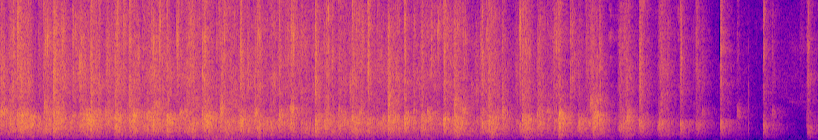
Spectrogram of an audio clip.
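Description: Audience applauding, the clapping thinning to a few scattered claps and dying away near the end.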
